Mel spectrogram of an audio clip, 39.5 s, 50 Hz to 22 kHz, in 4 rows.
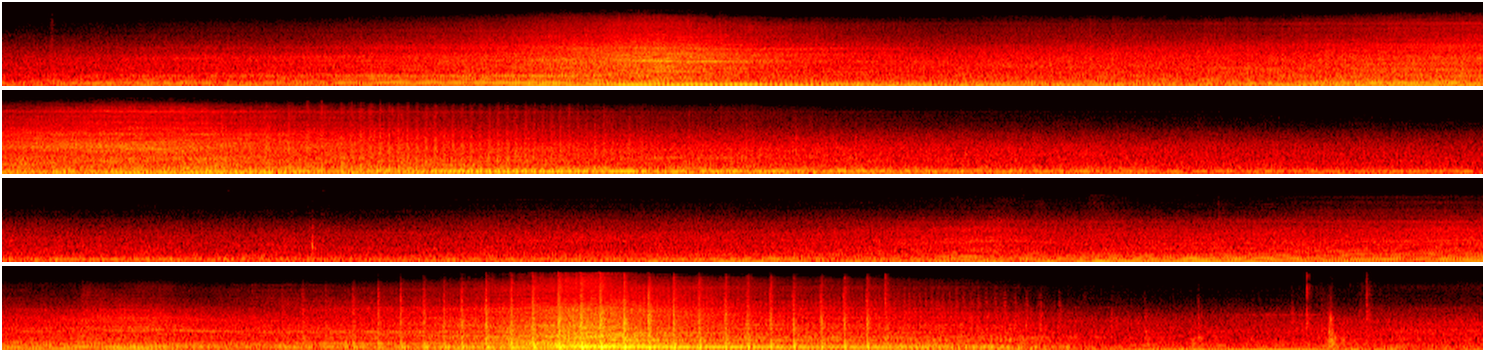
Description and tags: Vespa Piaggio passing 01
passing, piaggio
